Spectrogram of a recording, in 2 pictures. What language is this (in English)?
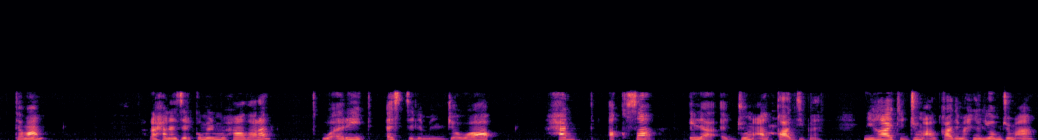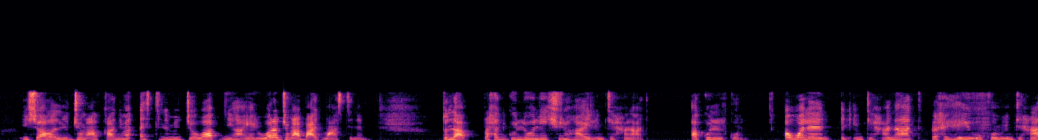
Arabic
